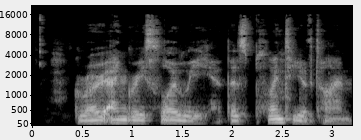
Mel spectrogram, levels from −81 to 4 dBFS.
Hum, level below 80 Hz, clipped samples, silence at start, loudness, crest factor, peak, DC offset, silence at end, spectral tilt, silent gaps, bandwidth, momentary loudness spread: none; -54 dBFS; under 0.1%; 0.05 s; -22 LUFS; 20 dB; -4 dBFS; under 0.1%; 0 s; -4 dB/octave; none; 16.5 kHz; 9 LU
